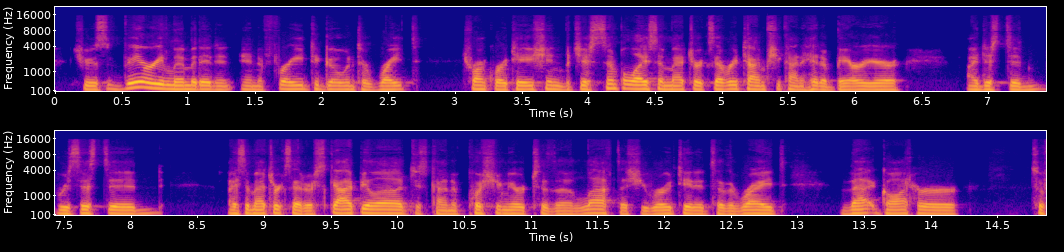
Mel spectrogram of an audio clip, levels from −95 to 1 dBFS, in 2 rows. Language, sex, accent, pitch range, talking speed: English, male, American, 125-145 Hz, 200 wpm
